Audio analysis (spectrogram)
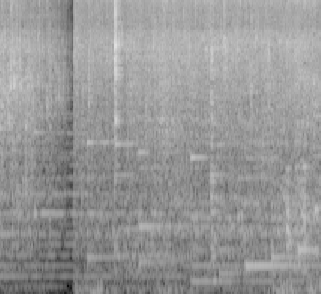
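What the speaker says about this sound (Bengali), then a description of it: "পনিরটা আমি দুই তিনে ধরে নেড়ে ভেজে নিয়েছি।" Paneer fries in hot oil in a pan while it is stirred, making a steady, close crackling sizzle. The sizzle swells after a brief dip near the start and carries on to the end.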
